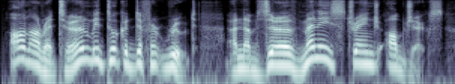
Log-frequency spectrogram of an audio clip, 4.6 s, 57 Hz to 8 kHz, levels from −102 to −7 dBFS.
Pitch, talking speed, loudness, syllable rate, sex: 165 Hz, 170 wpm, -18 LUFS, 5.6 syllables/s, male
